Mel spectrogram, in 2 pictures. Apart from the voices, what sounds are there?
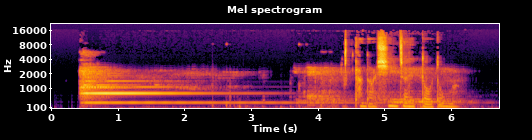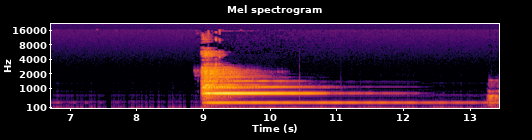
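meditation bell ringing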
